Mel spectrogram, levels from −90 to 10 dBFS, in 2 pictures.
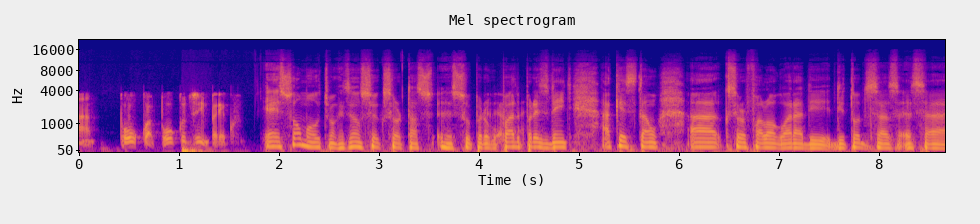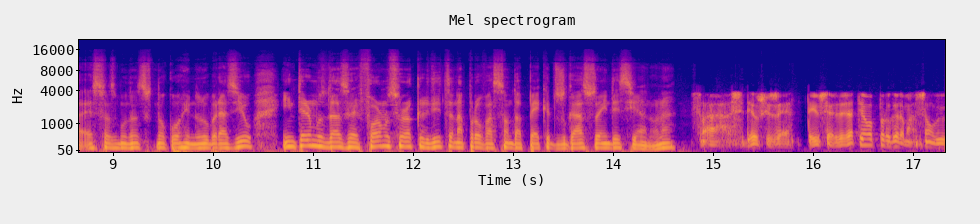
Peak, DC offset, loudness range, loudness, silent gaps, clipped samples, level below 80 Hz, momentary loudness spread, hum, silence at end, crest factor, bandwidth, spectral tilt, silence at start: -2 dBFS; under 0.1%; 2 LU; -18 LUFS; none; under 0.1%; -34 dBFS; 4 LU; none; 0 s; 16 dB; 13.5 kHz; -5 dB/octave; 0 s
